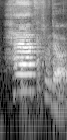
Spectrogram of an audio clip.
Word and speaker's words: half: half죠. 여기 L이 묵음이잖아요.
